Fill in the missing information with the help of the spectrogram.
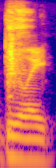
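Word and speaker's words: Dulé: You were going Dooley. You were saying Dule. Dooley. Dule. You are.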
